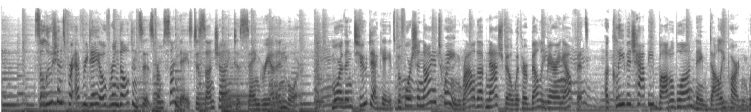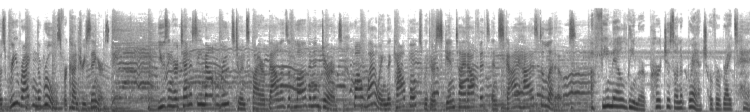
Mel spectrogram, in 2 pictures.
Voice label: TV Narration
